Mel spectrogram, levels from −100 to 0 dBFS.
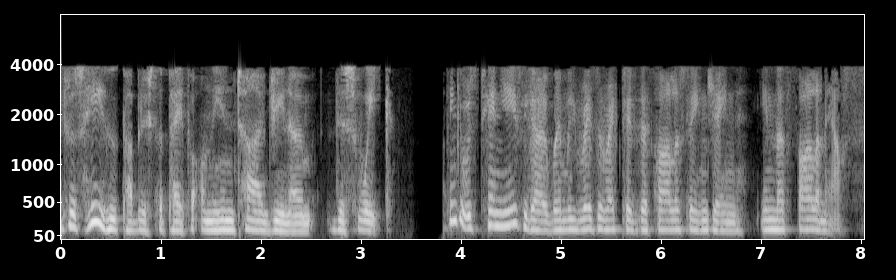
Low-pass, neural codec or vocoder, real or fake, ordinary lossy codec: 7.2 kHz; none; real; AAC, 16 kbps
